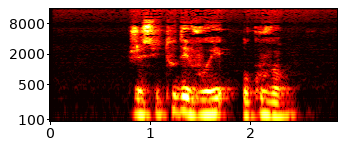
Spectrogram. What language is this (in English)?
French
